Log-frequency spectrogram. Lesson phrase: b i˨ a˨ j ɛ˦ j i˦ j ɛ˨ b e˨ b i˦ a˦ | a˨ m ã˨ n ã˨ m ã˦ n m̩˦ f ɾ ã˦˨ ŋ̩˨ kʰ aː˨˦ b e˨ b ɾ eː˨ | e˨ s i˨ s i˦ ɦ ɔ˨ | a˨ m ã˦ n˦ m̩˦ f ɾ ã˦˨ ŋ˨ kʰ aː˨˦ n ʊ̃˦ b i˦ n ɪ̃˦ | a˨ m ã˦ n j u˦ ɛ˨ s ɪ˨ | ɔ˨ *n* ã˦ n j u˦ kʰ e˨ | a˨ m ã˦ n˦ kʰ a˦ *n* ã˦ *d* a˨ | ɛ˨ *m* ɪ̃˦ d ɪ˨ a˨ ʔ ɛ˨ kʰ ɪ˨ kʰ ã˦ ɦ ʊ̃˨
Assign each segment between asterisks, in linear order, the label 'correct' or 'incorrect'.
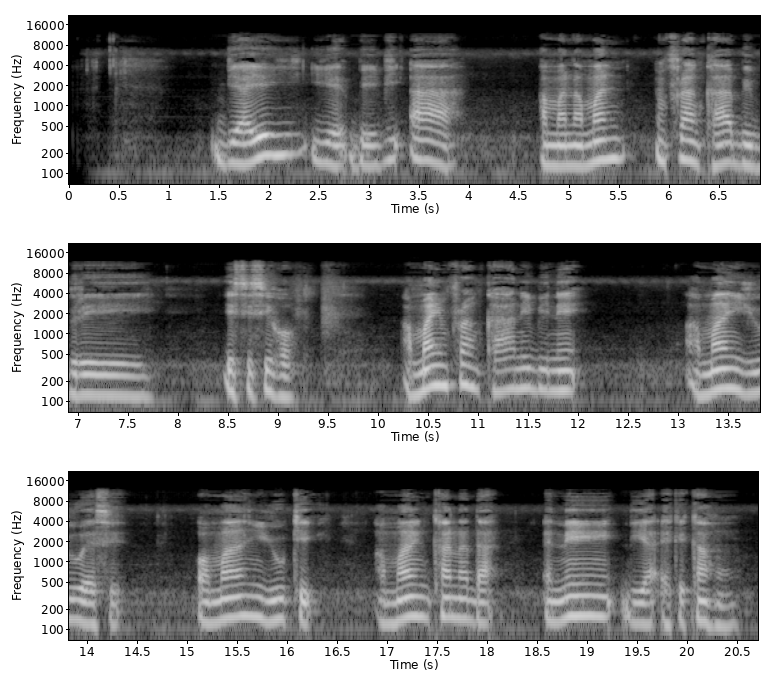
incorrect: m, correct, correct, incorrect: n

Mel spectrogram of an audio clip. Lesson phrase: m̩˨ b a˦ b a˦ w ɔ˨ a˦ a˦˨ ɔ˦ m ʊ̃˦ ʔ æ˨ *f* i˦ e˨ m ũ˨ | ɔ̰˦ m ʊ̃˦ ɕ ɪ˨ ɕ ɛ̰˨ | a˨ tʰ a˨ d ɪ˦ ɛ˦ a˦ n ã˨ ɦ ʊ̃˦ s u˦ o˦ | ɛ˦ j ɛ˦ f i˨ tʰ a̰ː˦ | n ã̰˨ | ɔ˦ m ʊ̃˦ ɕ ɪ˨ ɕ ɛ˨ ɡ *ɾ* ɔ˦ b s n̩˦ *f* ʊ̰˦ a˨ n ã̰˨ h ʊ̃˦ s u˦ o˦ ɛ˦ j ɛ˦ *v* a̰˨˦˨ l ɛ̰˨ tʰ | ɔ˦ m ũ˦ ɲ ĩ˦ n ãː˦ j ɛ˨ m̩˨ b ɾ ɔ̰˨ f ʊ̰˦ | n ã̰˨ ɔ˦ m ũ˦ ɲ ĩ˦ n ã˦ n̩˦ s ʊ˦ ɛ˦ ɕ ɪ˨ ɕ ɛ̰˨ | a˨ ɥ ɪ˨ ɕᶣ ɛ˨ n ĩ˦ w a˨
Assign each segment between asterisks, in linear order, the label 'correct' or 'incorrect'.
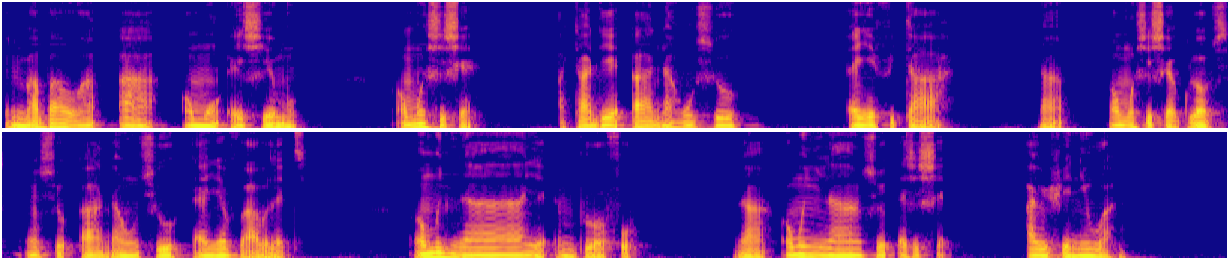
incorrect: ɕ, incorrect: l, incorrect: s, correct

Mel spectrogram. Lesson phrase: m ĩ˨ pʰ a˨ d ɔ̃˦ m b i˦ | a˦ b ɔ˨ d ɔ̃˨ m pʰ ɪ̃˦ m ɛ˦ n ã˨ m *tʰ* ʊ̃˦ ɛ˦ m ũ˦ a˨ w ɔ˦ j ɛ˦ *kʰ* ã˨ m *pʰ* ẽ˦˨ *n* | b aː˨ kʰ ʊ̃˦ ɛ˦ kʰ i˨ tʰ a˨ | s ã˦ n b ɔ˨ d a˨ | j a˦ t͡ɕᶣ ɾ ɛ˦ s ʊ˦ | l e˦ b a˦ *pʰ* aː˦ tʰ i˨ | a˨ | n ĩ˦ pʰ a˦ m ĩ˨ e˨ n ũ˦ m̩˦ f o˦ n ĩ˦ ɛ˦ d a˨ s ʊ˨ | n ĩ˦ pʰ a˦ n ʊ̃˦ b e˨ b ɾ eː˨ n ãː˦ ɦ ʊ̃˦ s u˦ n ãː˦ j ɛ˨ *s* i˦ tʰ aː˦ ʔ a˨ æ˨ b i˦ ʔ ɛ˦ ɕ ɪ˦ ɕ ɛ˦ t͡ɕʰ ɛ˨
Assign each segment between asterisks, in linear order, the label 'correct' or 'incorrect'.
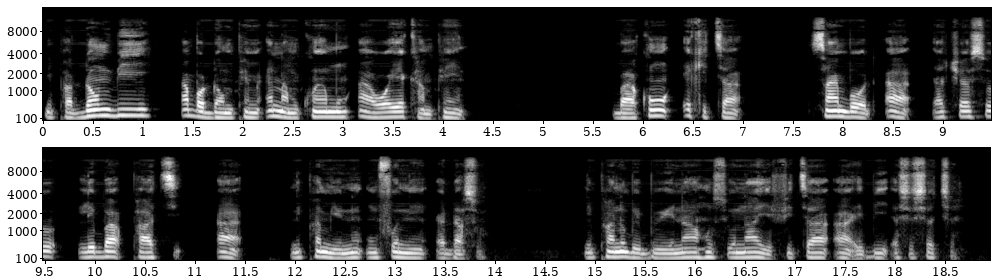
incorrect: kʰ, correct, correct, correct, correct, incorrect: f

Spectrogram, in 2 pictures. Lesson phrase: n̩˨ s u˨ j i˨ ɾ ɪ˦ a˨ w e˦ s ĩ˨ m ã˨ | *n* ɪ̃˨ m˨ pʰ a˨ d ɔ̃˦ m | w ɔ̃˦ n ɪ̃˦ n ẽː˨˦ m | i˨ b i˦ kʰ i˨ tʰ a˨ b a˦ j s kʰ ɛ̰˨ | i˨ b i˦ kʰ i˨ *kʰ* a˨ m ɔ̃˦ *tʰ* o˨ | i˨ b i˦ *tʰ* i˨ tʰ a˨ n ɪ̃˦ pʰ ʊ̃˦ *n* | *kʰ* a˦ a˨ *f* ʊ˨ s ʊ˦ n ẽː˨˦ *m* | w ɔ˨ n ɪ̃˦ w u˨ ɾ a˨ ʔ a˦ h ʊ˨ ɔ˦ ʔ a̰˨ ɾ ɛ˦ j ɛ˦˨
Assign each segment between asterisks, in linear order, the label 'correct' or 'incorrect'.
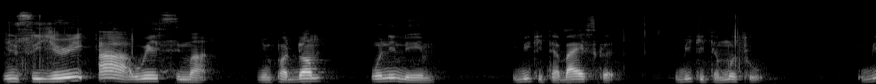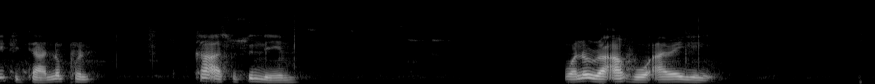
incorrect: ɲ, incorrect: tʰ, correct, incorrect: kʰ, correct, correct, incorrect: s, correct

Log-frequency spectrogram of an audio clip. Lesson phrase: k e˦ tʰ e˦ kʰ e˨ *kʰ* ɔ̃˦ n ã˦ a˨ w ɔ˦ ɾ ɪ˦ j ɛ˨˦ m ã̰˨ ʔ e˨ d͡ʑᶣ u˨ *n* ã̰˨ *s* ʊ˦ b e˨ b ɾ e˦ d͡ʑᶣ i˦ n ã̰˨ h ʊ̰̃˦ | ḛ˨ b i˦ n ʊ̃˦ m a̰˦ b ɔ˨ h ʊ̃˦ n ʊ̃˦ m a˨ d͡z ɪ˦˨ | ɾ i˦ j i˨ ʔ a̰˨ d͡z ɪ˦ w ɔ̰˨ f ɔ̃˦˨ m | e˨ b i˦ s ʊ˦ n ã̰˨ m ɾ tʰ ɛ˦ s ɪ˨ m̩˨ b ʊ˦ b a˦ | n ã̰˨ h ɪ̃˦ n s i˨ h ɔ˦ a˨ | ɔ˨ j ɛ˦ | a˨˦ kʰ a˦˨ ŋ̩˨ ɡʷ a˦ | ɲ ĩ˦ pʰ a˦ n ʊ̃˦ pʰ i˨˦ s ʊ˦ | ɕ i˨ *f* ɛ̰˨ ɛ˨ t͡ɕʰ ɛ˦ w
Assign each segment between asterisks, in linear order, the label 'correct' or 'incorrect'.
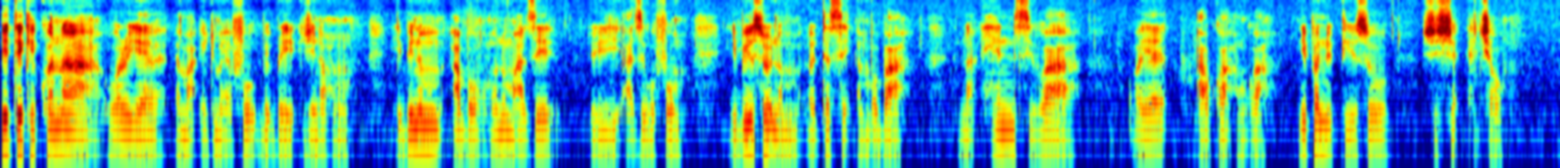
correct, incorrect: m, incorrect: f, incorrect: ɕ

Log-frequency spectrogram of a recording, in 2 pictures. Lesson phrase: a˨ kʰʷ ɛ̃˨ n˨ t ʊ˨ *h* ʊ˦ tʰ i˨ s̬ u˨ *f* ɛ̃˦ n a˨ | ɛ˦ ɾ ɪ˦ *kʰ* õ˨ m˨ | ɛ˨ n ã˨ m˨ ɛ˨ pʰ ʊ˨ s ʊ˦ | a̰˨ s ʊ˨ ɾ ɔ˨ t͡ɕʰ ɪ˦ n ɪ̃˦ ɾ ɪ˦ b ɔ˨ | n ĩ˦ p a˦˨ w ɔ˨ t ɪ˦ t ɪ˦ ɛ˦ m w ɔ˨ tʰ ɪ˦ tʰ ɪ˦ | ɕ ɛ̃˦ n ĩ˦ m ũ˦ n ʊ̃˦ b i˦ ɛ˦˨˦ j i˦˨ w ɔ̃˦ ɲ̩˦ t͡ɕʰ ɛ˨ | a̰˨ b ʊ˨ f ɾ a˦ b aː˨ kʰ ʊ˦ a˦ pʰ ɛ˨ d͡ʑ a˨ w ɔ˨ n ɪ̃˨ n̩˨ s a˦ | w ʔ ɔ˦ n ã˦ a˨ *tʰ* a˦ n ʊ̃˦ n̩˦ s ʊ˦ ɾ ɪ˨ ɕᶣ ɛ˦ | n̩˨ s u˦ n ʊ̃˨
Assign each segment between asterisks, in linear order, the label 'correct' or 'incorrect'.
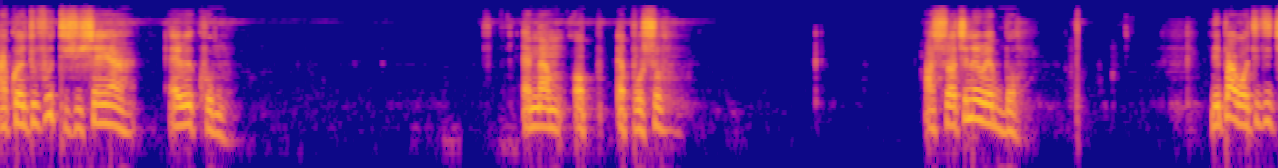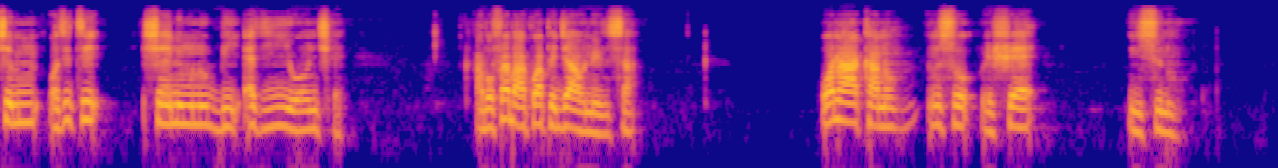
incorrect: f, incorrect: ɕ, correct, incorrect: kʰ

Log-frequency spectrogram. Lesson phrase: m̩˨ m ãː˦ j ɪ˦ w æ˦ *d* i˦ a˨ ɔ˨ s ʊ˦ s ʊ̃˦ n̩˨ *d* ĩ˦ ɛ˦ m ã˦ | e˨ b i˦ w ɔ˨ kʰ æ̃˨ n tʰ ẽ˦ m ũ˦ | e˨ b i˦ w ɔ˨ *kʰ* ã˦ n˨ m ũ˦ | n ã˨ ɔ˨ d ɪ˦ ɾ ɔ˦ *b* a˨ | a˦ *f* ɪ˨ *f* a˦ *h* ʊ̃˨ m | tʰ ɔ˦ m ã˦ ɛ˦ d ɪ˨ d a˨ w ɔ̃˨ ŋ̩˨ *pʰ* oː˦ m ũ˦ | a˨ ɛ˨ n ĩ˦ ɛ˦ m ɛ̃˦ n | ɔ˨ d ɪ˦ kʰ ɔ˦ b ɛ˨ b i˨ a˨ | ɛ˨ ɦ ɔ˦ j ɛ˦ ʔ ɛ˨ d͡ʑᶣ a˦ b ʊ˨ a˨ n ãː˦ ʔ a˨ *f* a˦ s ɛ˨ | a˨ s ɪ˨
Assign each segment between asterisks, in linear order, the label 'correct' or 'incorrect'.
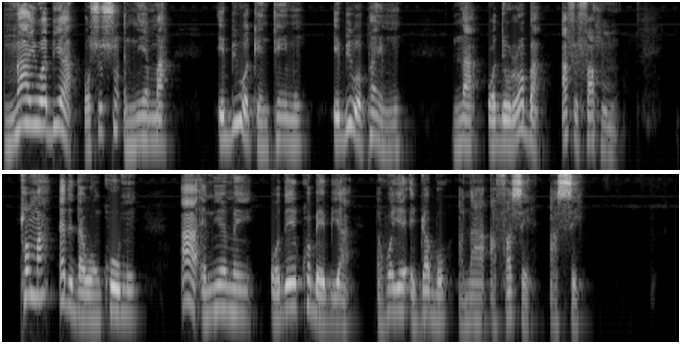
incorrect: b, incorrect: n, incorrect: pʰ, correct, correct, correct, correct, incorrect: kʰ, correct

